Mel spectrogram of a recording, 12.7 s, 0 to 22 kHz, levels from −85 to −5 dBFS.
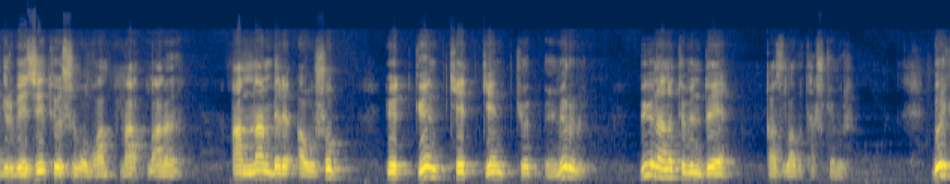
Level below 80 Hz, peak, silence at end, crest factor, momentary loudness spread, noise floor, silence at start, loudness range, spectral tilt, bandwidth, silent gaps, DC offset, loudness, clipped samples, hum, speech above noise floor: -64 dBFS; 0 dBFS; 0 s; 14 dB; 14 LU; -53 dBFS; 0 s; 3 LU; -4 dB/octave; 10.5 kHz; none; under 0.1%; -14 LUFS; under 0.1%; none; 40 dB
